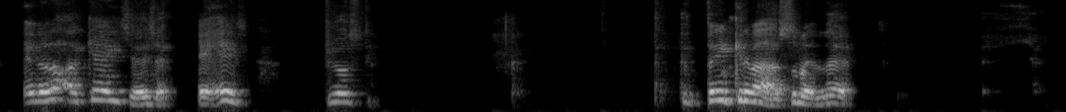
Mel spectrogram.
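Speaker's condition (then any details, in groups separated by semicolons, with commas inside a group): Cerebral palsy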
